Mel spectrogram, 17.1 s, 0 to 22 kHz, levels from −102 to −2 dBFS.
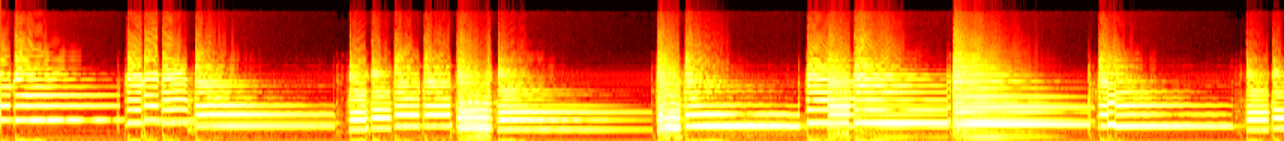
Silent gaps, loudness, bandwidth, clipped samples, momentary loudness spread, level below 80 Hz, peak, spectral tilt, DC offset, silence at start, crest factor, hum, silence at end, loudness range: none; -7 LUFS; 16 kHz; 2%; 12 LU; -44 dBFS; 0 dBFS; -3.5 dB/octave; 0.5%; 0 s; 8 dB; none; 0 s; 3 LU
